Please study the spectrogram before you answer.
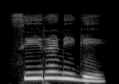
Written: ಸೀರಣಿಗೆ

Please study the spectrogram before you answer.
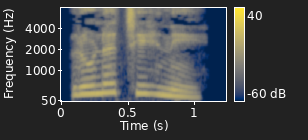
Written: ಋಣಚಿಹ್ನೆ

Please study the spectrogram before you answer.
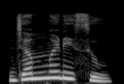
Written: ಜಮ್ಮಡಿಸು

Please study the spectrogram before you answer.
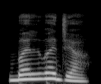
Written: ಬಲ್ವಜ

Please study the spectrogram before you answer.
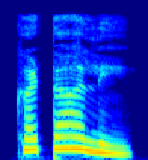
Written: ಕಟ್ಟೋಲೆ

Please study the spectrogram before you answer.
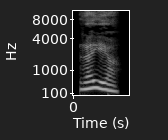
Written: ರೂಯಿ

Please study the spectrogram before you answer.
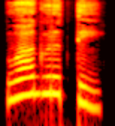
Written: ವಾಗ್ವಾದ

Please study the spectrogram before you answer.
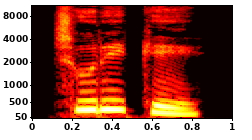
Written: ಚೂರಿಕೆ

